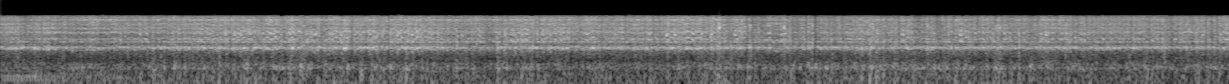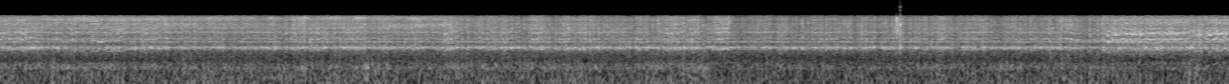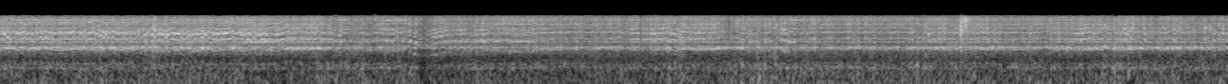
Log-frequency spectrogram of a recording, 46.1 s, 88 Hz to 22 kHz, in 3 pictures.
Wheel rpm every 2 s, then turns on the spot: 230, 230, 230, 230, 230, 230, 230, 230, 220, 240, 230, 230, 240, 230, 220, 200, 190, 200, 200, 220, 220, 230, 230.
none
